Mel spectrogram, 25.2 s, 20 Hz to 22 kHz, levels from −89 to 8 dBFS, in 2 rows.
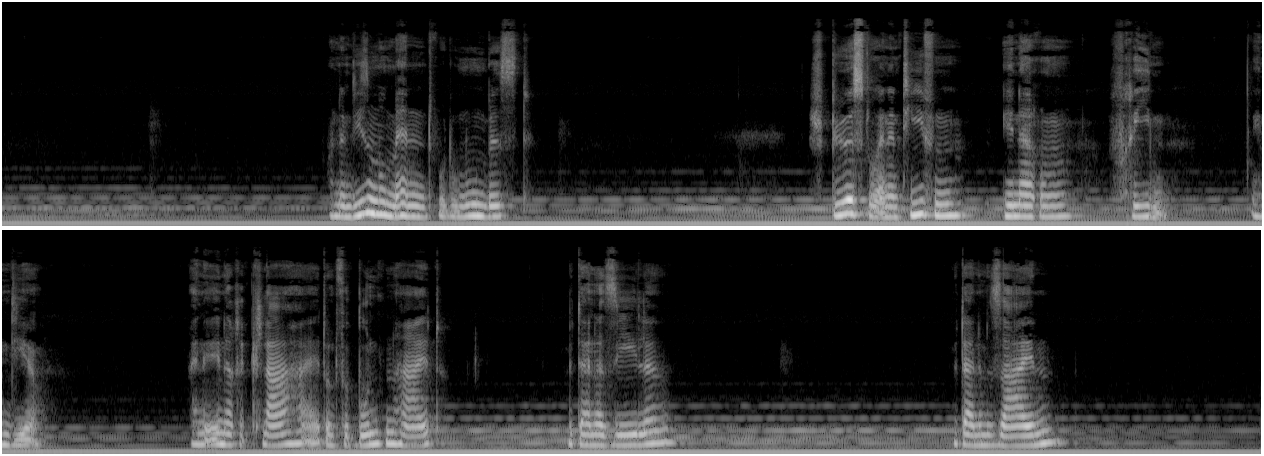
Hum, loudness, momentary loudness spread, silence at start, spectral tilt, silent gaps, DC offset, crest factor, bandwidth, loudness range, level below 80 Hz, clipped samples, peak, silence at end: none; -21 LUFS; 20 LU; 0 s; -6.5 dB/octave; none; under 0.1%; 22 dB; 15.5 kHz; 10 LU; -32 dBFS; under 0.1%; 0 dBFS; 0 s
